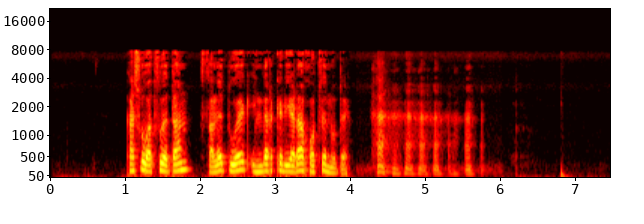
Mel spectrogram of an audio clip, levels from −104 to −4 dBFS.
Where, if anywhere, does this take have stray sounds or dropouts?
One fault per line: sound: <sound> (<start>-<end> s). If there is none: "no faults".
sound: laugh (4.3-5.8 s)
